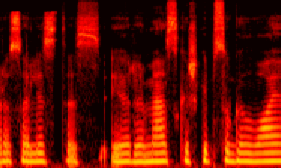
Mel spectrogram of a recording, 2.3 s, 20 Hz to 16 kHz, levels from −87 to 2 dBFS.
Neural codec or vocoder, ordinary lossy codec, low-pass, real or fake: none; Opus, 32 kbps; 14.4 kHz; real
